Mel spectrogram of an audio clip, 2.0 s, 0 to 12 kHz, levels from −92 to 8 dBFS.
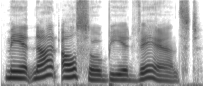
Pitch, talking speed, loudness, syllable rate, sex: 200 Hz, 175 wpm, -14 LUFS, 4.8 syllables/s, female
